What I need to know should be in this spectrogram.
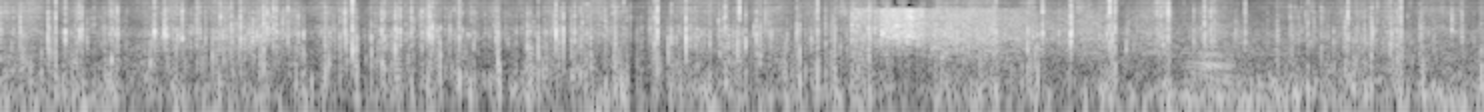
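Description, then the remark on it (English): A thunder and lightning sound effect: a loud, continuous wash of rumbling noise broken by sharp crackling bursts, with a rain-like hiss underneath that holds steady for about six seconds. “Thunder and lightning.”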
